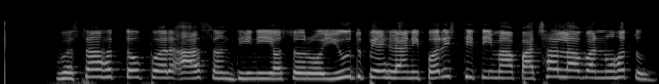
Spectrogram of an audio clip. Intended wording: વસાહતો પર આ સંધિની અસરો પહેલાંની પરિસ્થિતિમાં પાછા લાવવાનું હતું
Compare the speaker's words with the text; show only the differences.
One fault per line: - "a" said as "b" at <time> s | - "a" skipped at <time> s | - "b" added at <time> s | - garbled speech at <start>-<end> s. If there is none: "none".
- "યુદ્ધ" added at 3.3 s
